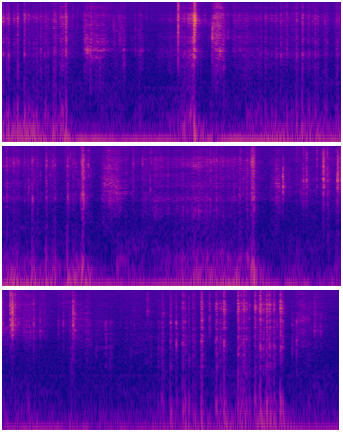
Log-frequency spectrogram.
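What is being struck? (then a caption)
Bar of soap scraped with a blade. A utility blade held in long-nailed hands scrapes and shaves a solid, dry red soap bar. Steady dry scraping comes through in rapid, uneven strokes, with crisp crackling snaps and bright scratchy edges over a low rumble.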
